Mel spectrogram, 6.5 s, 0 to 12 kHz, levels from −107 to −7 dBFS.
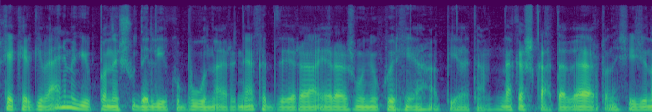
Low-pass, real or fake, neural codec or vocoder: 9.9 kHz; fake; vocoder, 22.05 kHz, 80 mel bands, Vocos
